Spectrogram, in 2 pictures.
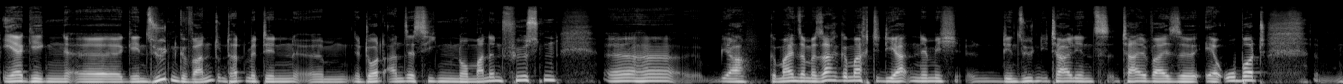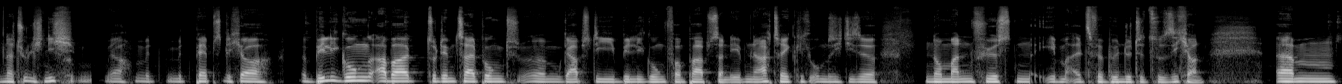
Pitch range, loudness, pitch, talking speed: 120-145 Hz, -21 LUFS, 130 Hz, 130 wpm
